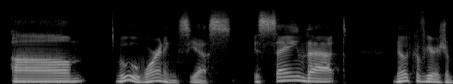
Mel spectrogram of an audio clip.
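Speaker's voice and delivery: normal talking voice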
